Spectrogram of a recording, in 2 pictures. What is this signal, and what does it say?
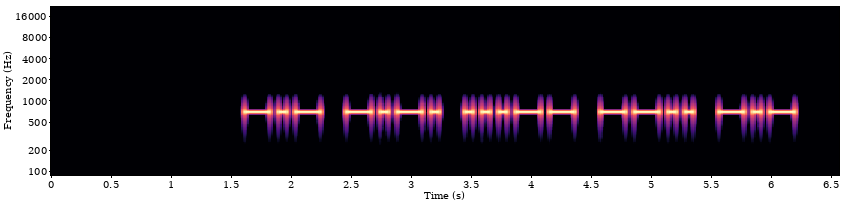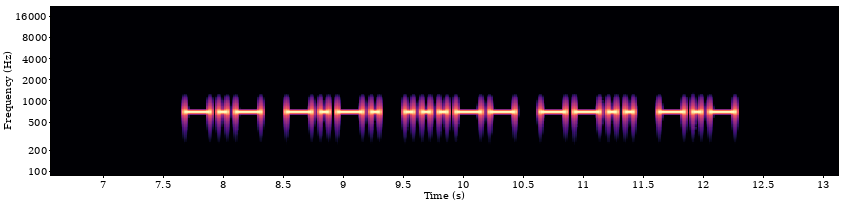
Morse code, heard as a keyed tone, about 17 wpm, 700 Hz. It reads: KC3ZK KC3ZK
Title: USA Call Signs - 5 Characters - Repeated 2x - 17wpm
